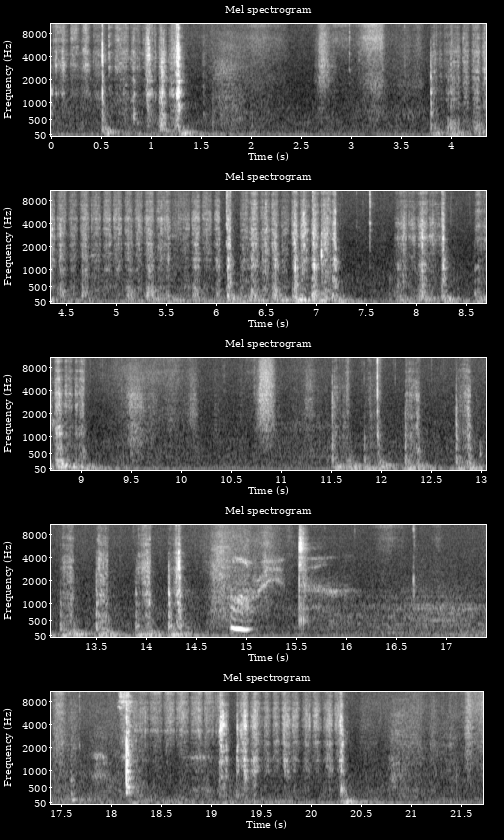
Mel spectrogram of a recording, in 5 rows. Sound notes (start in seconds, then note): 0.6 scratching; 15.4 scratching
